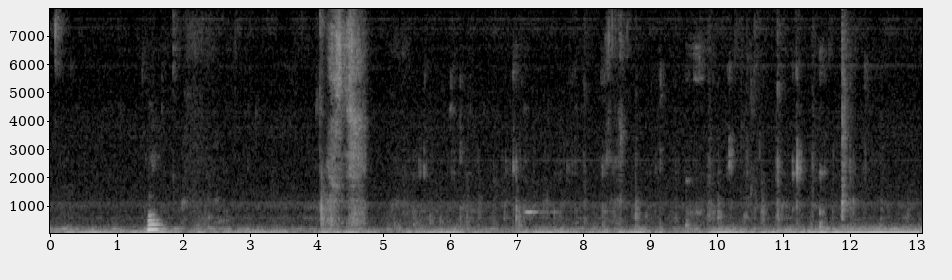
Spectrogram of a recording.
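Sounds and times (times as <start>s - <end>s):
steady low hum: 0.0s - 13.0s
person chewing food: 4.0s - 12.7s.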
